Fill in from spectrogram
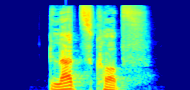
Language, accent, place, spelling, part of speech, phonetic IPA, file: German, Germany, Berlin, Glatzkopf, noun, [ˈɡlat͡sˌkɔp͡f], De-Glatzkopf.ogg
- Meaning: baldie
